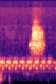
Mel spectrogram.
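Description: A telephone ringing with an incoming spam call: a quick electronic ringtone of rapid repeated beeps, close and fairly quiet, with a brief brighter burst in the middle and no talk.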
